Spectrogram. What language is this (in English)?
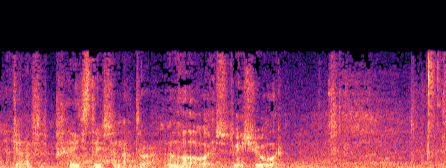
Welsh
